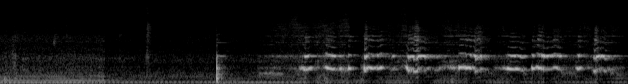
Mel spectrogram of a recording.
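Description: A single tap, then a graphite-filled PTFE piston ring being lapped by hand in circles on 400-grit wet and dry paper, squeaking in a wavering pitched tone that pulses with each stroke.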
